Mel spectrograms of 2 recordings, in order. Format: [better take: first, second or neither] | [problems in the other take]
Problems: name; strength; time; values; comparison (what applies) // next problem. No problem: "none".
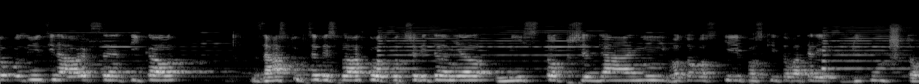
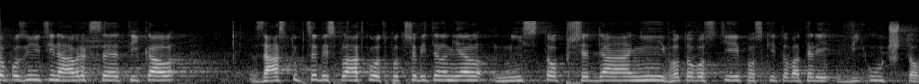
second | noise reduction (classical method WPE with log-MMSE)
